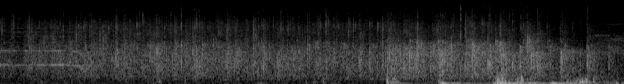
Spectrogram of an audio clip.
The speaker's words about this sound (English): Did you hear somebody scream? That's all I could ask for.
